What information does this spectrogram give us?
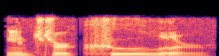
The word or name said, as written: intercooler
